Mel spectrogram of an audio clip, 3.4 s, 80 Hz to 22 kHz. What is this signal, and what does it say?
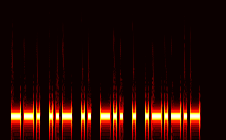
Morse code, heard as a keyed tone, about 25 wpm, 700 Hz. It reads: GUIDE.
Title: Sentences from Top 1000 Words - Review Part 3 - 25wpm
